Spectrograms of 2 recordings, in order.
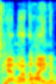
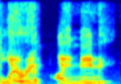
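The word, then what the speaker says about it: Larry Heiniemi: Well, but uh I they sure butchered Larry Haneimi's name. I don't know what the hell they said. It was hang on or something, you know, but it's Larry Haneimi.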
